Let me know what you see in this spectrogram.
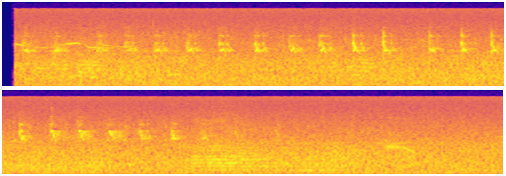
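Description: A bird repeating a short, high note about three times a second for roughly seven seconds, over a steady background hiss. A lower call follows about seven seconds in.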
